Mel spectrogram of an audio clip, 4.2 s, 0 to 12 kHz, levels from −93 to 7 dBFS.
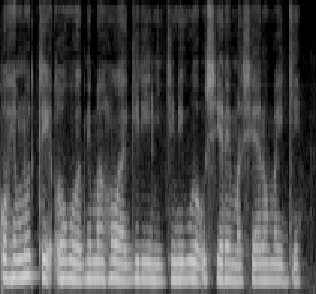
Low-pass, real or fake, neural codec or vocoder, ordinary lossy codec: none; fake; codec, 24 kHz, 3 kbps, HILCodec; none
